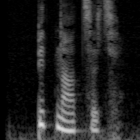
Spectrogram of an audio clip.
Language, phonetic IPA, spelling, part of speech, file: Russian, [pʲɪtˈnat͡s(ː)ɨtʲ], пятнадцать, numeral, Ru-пятнадцать.ogg
- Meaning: fifteen (15)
